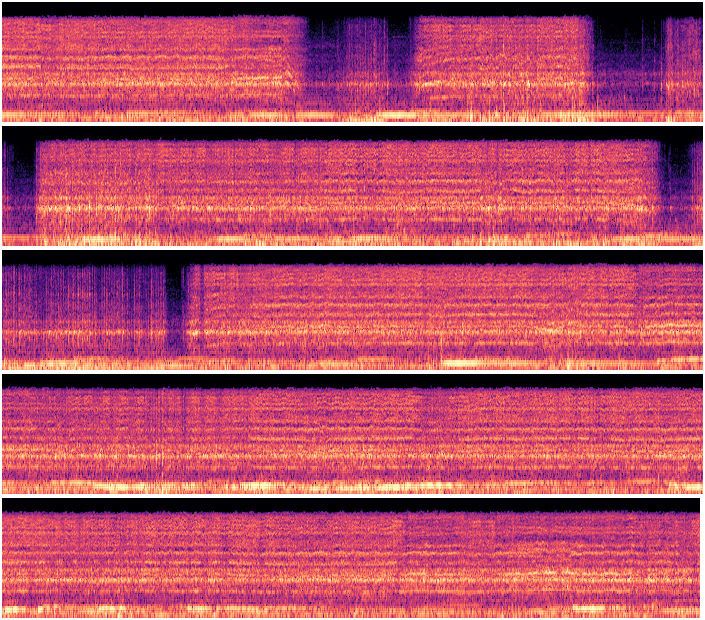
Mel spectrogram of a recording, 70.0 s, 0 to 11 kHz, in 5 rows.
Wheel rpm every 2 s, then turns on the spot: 160, 160, 130, 30, 130, 120, 10, 120, 170, 170, 170, 160, 170, 70, 30, 50, 160, 170, 160, 170, 170, 170, 170, 160, 170, 160, 170, 160, 170, 170, 160, 160, 160, 160, 170.
26-30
